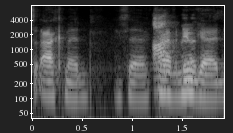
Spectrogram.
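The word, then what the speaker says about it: Ahmed: Deandre was it yeah is yeah he actually pronounced it ammed he's a new guy s ammed okay DeAndre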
